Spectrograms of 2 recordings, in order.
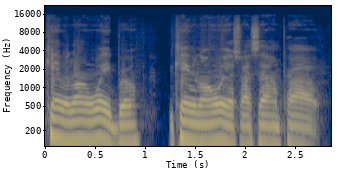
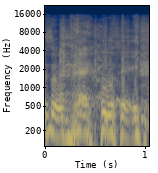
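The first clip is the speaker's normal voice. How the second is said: laughing echo; 6 semitones higher, 4 dB louder than usual. Retold or imitated. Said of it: "He said".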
